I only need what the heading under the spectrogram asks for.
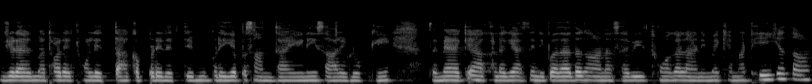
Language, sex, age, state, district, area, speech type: Dogri, female, 45-60, Jammu and Kashmir, Reasi, rural, spontaneous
